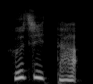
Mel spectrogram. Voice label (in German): "fujita", japanische maedchennamen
